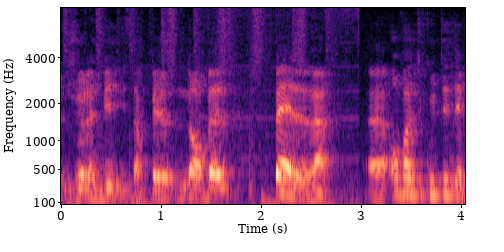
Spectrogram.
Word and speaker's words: Pelle: C'est Norvel Pelle, hein, c'est pas Pelle, hein, je prononce bien.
